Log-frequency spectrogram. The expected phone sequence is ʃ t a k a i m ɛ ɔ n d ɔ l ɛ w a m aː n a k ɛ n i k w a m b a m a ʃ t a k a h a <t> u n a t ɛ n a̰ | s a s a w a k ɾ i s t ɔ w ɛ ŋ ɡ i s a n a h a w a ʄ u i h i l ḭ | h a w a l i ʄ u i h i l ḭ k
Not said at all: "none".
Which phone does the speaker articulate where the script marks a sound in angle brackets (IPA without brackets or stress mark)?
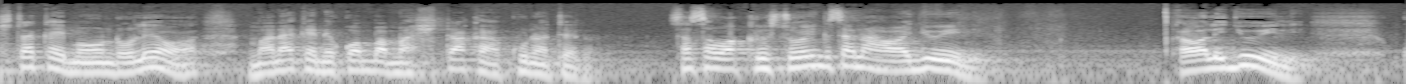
k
